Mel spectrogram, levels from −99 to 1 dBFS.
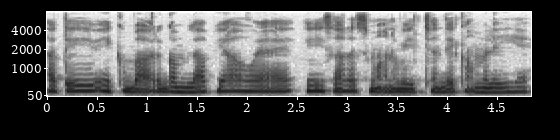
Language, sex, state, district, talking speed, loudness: Punjabi, female, Punjab, Fazilka, 175 wpm, -16 LUFS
